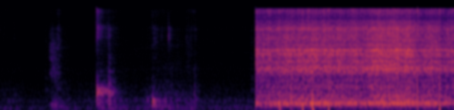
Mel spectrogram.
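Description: A few light knocks as the jar is handled, then about three seconds in an Indian mixer grinder (mixie) starts abruptly and runs loud and steady, grinding tomatoes and spices into a paste for rasam.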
